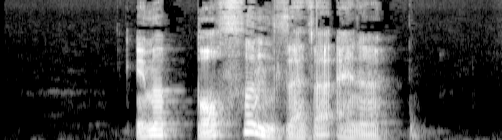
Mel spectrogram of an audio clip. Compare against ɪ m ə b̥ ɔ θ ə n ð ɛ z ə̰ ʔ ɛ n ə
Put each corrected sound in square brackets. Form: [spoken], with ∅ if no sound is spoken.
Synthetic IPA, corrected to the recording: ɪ m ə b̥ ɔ θ ə n ð ɛ [ð] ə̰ ʔ ɛ n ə

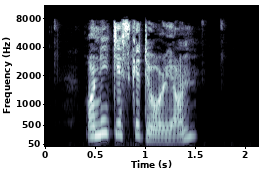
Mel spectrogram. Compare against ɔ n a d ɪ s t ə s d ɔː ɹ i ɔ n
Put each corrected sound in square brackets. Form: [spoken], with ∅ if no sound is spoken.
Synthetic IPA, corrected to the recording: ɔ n [i] d ɪ s [k] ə [∅] d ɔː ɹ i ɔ n

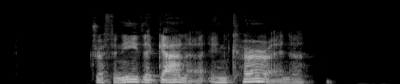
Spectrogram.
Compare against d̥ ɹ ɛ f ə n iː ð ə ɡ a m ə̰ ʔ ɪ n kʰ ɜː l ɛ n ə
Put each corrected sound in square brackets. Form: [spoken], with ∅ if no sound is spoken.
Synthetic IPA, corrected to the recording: d̥ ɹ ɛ f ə n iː ð ə ɡ a [n] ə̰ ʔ ɪ n kʰ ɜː [ɹ] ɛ n ə

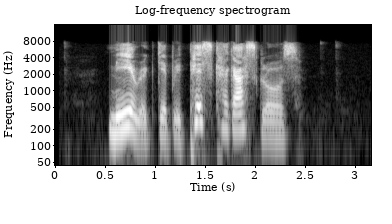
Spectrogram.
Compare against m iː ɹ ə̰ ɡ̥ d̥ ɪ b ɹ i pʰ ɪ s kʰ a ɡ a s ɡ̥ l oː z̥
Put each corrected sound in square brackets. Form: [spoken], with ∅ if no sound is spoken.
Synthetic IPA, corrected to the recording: m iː ɹ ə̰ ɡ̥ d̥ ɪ b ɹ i pʰ ɪ s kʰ a ɡ a s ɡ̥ l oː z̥

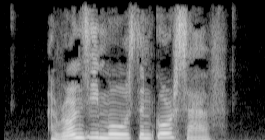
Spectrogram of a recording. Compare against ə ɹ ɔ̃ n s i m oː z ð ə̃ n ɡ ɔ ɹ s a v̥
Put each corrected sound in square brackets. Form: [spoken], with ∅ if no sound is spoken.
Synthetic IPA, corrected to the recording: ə ɹ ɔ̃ n [z] i m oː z ð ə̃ n ɡ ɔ ɹ s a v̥

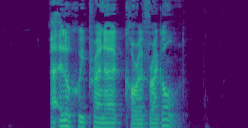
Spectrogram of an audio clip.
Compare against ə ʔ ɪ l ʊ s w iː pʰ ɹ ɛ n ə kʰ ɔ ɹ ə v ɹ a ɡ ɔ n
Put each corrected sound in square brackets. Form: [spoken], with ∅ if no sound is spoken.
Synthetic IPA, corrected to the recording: ə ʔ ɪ l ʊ [x] w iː pʰ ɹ ɛ n ə kʰ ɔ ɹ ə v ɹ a ɡ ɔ n

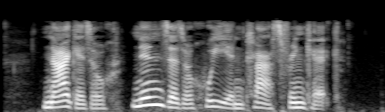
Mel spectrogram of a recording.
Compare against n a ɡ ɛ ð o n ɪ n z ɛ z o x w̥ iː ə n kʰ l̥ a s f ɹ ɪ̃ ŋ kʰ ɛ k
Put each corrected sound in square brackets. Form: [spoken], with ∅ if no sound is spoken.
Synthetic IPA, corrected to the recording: n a ɡ ɛ [z] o n ɪ n z ɛ z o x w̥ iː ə n kʰ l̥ a s f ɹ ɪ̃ ŋ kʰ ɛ k

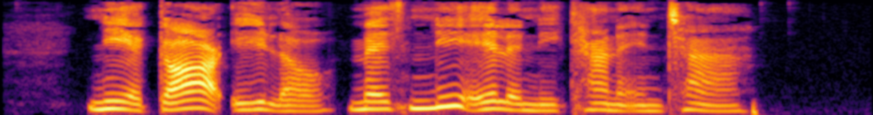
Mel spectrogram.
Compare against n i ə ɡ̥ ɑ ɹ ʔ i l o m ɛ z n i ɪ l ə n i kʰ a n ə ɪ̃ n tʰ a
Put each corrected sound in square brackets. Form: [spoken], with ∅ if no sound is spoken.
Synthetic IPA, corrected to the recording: n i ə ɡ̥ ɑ ɹ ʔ i l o m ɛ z n i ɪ l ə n i kʰ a n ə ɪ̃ n tʰ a

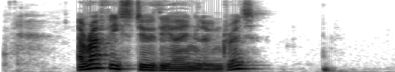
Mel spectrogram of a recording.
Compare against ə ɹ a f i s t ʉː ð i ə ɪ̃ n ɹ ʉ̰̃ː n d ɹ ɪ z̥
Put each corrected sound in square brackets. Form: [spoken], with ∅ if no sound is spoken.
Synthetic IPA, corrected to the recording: ə ɹ a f i s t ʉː ð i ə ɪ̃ n [l] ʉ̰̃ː n d ɹ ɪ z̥

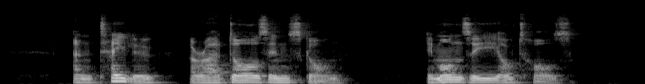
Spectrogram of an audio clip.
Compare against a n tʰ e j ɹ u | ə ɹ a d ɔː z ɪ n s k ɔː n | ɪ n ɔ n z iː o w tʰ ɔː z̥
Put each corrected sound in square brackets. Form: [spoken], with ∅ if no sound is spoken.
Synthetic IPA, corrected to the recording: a n tʰ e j [l] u | ə ɹ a d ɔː z ɪ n s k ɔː n | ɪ [m] ɔ n z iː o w tʰ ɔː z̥

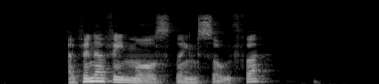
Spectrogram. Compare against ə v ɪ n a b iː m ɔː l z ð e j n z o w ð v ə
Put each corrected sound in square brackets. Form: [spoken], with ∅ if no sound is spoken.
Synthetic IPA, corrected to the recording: ə v ɪ n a [v] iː m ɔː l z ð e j n [s] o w ð v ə

